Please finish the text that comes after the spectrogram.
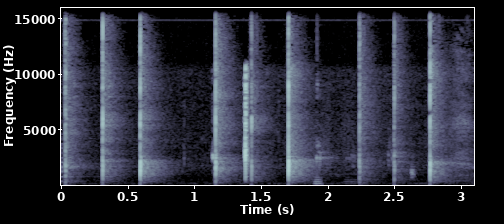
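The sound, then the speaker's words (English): About ten sharp hand claps, clapping on the numbers of the children's song "William He Had Seven Sons", ring out in a lively, uneven rhythm, some spaced apart and some in quick pairs, each one crisp and fairly loud against near silence. “And you clap on all the numbers.”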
